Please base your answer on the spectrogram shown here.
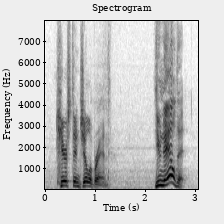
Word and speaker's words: Gillibrand: All right, so Kirsten Gillibrand, not Gillibrand. It's a soft G.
